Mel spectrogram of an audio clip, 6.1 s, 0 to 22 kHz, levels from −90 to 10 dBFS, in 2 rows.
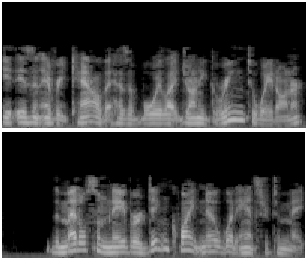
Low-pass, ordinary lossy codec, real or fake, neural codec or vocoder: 7.2 kHz; MP3, 24 kbps; real; none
